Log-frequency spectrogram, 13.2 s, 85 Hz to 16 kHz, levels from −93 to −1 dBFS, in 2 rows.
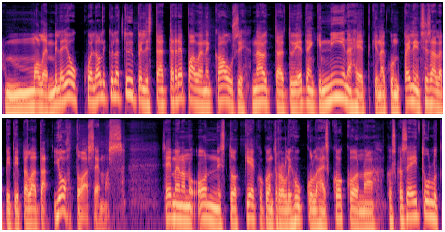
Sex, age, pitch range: male, 30-49, 115-150 Hz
